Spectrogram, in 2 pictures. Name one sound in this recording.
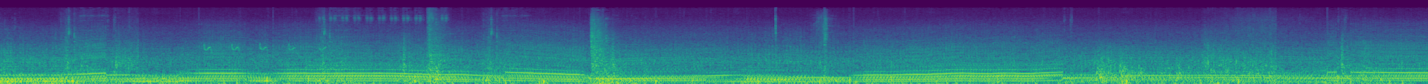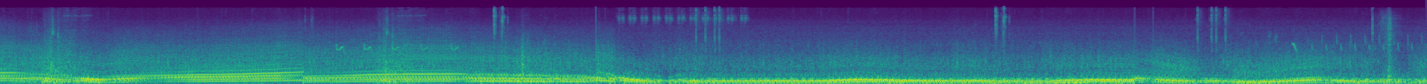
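The engine of an eight-wheeled off-road truck revs up and down.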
